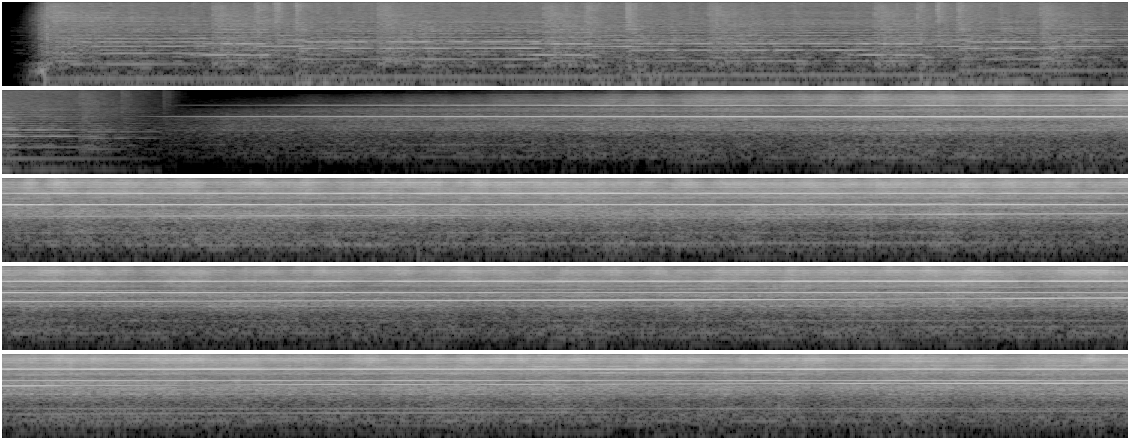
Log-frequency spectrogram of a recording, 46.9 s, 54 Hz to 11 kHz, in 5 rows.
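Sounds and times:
rising engine tone: 0:00.2 - 0:46.9
turboprop engines whining: 0:00.2 - 0:46.9.

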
